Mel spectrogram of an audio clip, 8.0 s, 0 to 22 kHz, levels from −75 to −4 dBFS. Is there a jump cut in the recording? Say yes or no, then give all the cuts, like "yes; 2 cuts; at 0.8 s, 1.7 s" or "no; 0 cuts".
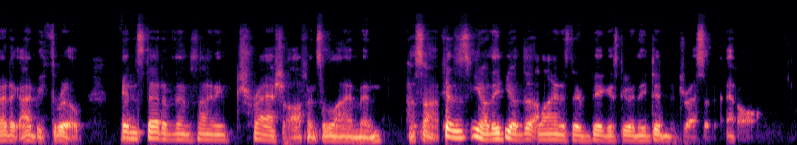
yes; 6 cuts; at 2.3 s, 4.1 s, 4.4 s, 5.0 s, 5.4 s, 6.2 s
